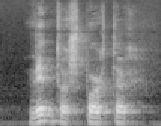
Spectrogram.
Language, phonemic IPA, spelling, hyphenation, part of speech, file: Dutch, /ˈʋɪn.tərˌspɔr.tər/, wintersporter, win‧ter‧spor‧ter, noun, Nl-wintersporter.ogg
- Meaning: a practitioner of (a) winter sport(s)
